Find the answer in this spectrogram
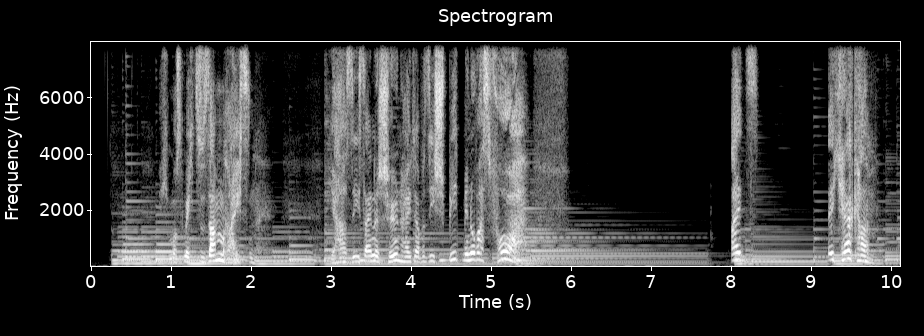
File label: Anime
